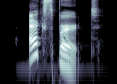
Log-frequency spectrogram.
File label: "EXPERT", english; 3000 words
